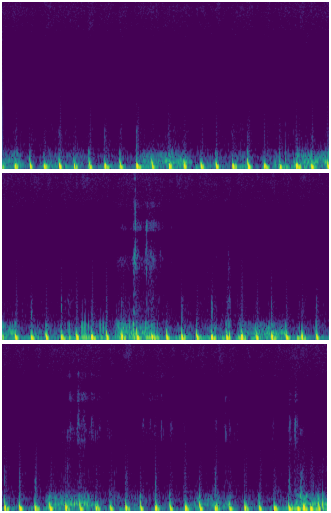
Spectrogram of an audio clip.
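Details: Cardiac ultrasound Doppler of a woman's heart, recorded with a transducer and combined with ECG. Rapid, regular whooshing pulses of blood flow form a steady rhythmic heartbeat signal.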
